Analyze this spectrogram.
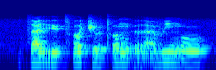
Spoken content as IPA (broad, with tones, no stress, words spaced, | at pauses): t͡sæ˧˥rʲɯ˦˨ t͡sʼɤ˧˥t͡ʃɯ˨˩˦ tʼɤ˧˥ŋə̰˨ræ̰˧˥˧ vi˥ ŋo˨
